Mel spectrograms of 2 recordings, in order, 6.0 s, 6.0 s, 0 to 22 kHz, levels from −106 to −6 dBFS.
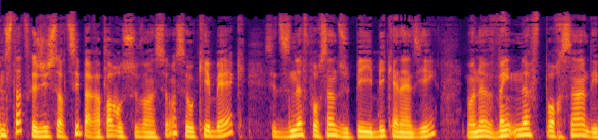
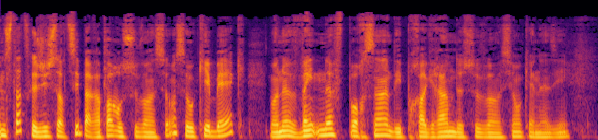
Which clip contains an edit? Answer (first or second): second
